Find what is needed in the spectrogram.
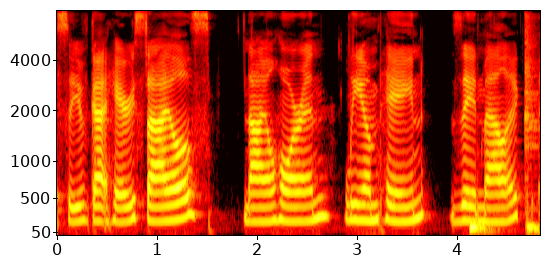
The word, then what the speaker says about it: Niall: Niall. Yeah. Okay. Niall. And they. So you have to say it like with an Irish accent. Niall.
